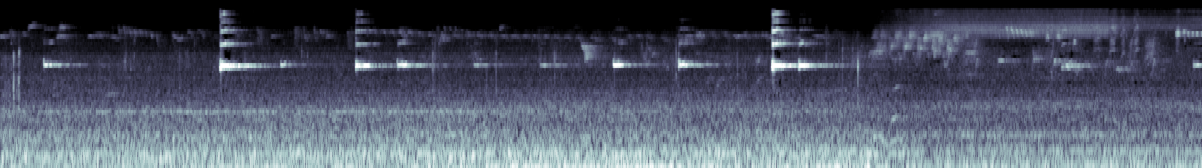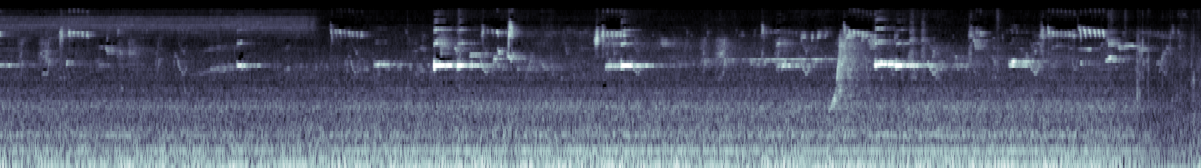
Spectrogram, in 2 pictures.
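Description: Wild birds calling, with many short, sharp chirps repeating every second or so and a couple of louder calls, over a low steady rumble.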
